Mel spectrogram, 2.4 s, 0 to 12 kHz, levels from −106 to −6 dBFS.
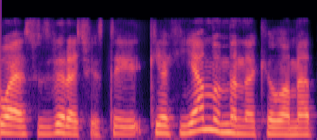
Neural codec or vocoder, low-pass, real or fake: codec, 16 kHz, 4 kbps, X-Codec, HuBERT features, trained on general audio; 7.2 kHz; fake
